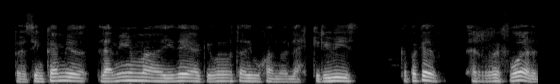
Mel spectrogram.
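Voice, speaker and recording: An ordinary speaking voice, with fairly even intonation at a moderate pace. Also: man, fairly high pitch for a man. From Argentina, Santa Fe and Rosario. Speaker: illustrator. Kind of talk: casual interview chat. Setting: video call.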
